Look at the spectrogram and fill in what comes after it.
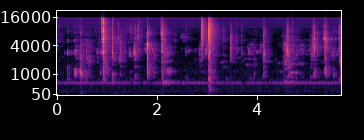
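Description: Wet chewing and lip-smacking from a person eating curry and puri close to the microphone: a quick, irregular run of wet clicks and smacks over a faint steady hum.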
